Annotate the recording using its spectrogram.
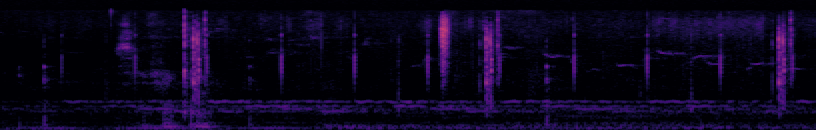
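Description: Near silence: a faint, steady background hum with scattered soft clicks.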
